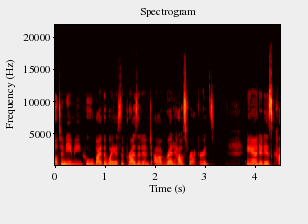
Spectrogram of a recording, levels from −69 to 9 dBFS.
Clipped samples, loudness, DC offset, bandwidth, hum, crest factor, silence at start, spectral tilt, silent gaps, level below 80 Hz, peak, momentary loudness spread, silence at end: under 0.1%; -30 LUFS; under 0.1%; 20 kHz; none; 22 dB; 0 s; -2.5 dB/octave; none; -54 dBFS; -8 dBFS; 11 LU; 0 s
